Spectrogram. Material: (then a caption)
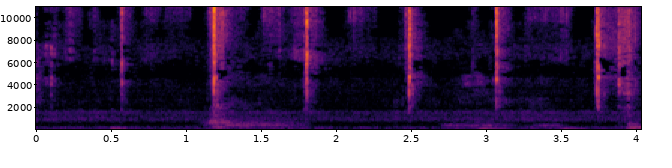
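Soap. A small pointed metal blade, held in pink-nailed fingers, scores lines across the embossed logo of a solid white, hand-sized bar of soap held in the hand. Quiet, sharp, bright scratching clicks come at roughly even intervals and die away almost instantly. Faint low rustling and handling noise sit underneath.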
